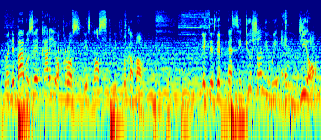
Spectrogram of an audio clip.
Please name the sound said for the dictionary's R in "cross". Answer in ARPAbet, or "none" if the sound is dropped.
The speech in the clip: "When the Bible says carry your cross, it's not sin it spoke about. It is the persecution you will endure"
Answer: R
